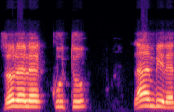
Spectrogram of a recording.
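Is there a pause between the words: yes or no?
yes. There are pauses between the words.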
